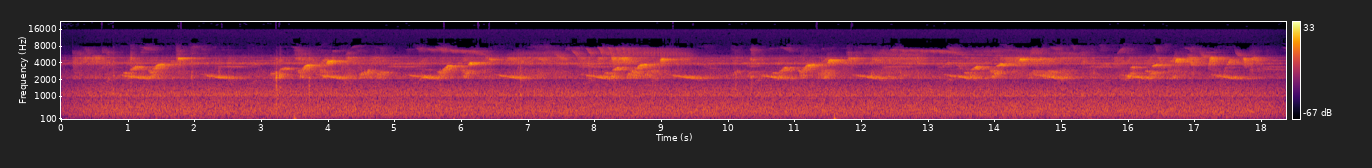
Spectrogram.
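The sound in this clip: A gray-throated leaftosser and a slaty-capped shrike-vireo call with repeated short, high chirps and whistled notes. The calls come in loose bursts over a constant dense insect drone, with no voices.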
